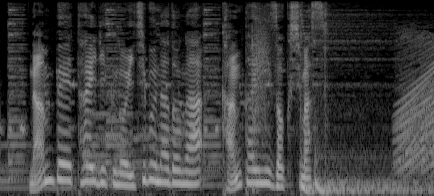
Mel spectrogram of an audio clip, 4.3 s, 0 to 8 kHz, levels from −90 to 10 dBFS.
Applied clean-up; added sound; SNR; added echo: none; none; none; none.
